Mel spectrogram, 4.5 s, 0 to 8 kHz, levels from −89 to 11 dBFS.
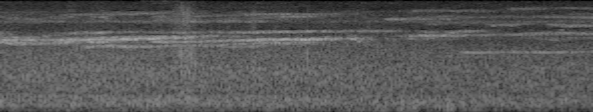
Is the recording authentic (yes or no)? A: yes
